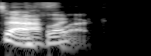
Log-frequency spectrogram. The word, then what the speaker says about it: Affleck: Am I saying it wrong? Wow. – No, it's Affleck. Yeah.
